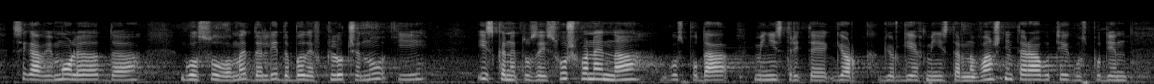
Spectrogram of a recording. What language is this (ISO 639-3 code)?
bul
